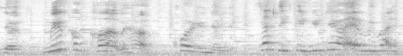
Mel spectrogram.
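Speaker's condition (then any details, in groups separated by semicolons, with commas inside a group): Cerebral palsy; hands and speech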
